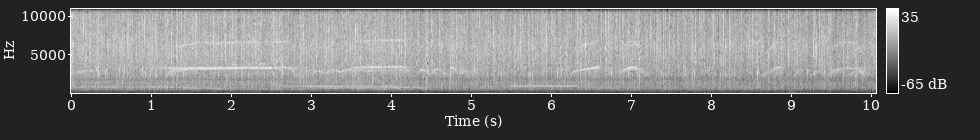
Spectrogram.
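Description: A concert audience applauding steadily, with several long shrill whistles over the clapping. The applause eases a little in the second half.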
